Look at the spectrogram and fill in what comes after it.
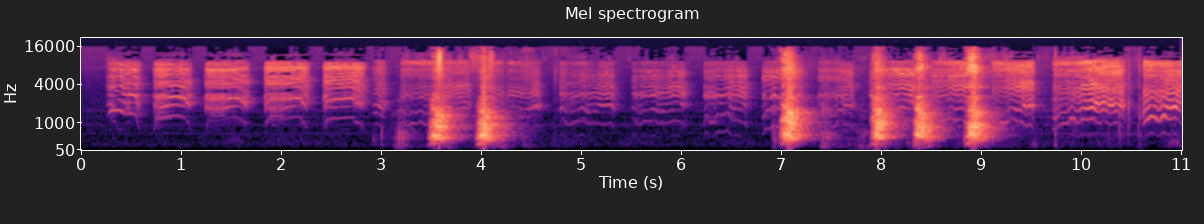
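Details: Finnegan, an English Springer Spaniel, barks at coyote hunting calls playing from a computer; wavering, whining electronic coyote cries fill the start, then two sharp barks, then a burst of four quick barks amid more cries.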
